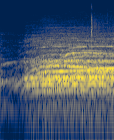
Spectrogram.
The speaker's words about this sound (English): That's a very reserved, I'm in church scream, okay? That's all right. You're going to warm up. You're going to go.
